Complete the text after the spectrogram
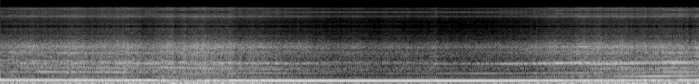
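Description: A motorcycle engine drones steadily at high speed, its pitch dipping slightly then rising.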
